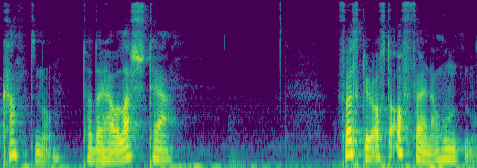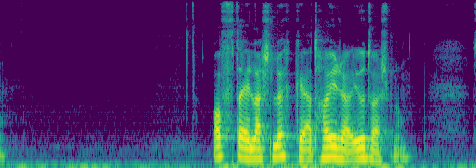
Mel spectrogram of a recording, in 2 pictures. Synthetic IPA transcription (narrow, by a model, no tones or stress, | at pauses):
kʰan̥t̪ɪnʊ̰nt̪ʰaːt̪ɛɦaːʋalaʂtt̪ʰːɛː | fœl̥kɛɹʔɔ̰ft̪aʔɔffæɹɳaːwhʊnt̪nʊ̰n | ɔft̪aɛɭaʂlœhkəæt̪hɔʏɾauːt̪̬ʋaʂnʊ̰n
